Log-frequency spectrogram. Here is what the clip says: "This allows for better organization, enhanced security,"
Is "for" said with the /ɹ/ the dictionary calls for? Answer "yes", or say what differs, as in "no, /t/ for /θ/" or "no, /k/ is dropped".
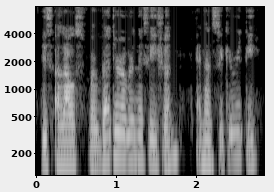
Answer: yes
